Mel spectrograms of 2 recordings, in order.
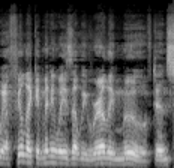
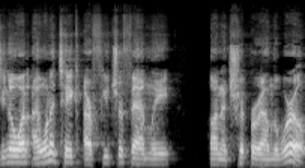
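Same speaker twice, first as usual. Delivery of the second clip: ordinary talk, nothing marked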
